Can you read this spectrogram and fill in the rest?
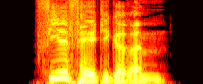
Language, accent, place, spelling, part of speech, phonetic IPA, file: German, Germany, Berlin, vielfältigerem, adjective, [ˈfiːlˌfɛltɪɡəʁəm], De-vielfältigerem.ogg
- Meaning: strong dative masculine/neuter singular comparative degree of vielfältig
